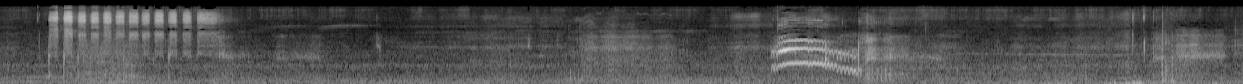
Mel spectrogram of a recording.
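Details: Kittens, one ginger and one gray: a short run of rapid high chirps, then a clear rising-falling meow, a faint later meow, over a quiet room.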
